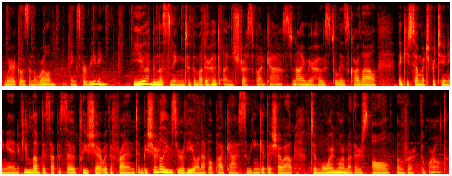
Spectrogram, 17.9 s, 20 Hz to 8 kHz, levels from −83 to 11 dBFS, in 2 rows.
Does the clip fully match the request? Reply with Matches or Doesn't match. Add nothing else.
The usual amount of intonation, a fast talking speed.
Doesn't match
